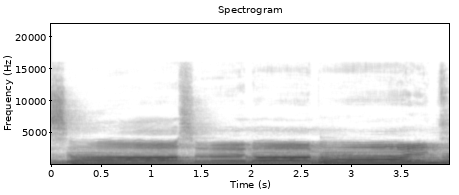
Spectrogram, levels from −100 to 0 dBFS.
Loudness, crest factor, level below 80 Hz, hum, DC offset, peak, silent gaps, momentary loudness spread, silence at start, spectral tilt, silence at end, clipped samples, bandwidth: -28 LUFS; 12 dB; -52 dBFS; none; under 0.1%; -16 dBFS; none; 7 LU; 0 s; -6.5 dB/octave; 0 s; under 0.1%; 13 kHz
